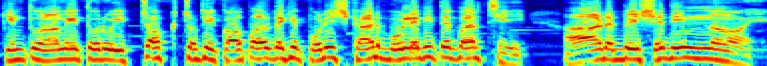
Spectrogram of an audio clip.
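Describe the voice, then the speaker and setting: Cartoon holy man, played by a man: gravelly, slightly high, bossy and scolding, grand prophecies, music underneath. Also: fairly even intonation, moderate pace. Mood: scolding, prophetic. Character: bossy, boastful wandering holy man demanding food and shelter. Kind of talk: Bengali cartoon story voice acting.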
